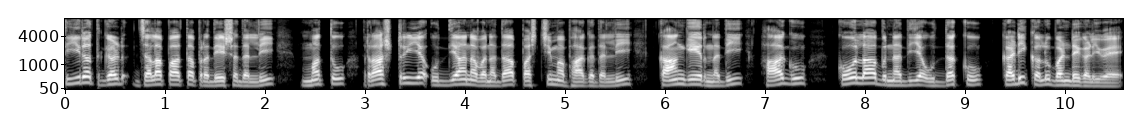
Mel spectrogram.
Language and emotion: Kannada, neutral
